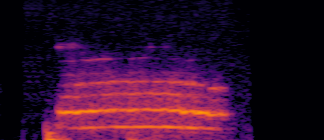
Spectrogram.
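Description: A dog lets out one drawn-out, whining vocal sound lasting about a second, clear, with silence after and no one talking.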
